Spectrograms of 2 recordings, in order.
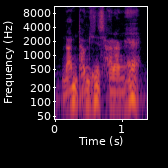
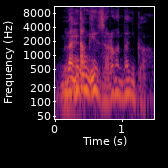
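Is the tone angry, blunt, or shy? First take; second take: blunt; angry. First: It is said curtly, in a flat blunt tone. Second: It is said angrily, with an irritated tone. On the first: "무뚝뚝하게" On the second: "화가 나가지고 하는"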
